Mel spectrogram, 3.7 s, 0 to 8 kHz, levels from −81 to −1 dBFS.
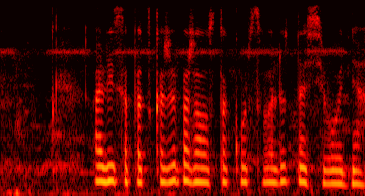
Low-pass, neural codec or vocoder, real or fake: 7.2 kHz; none; real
